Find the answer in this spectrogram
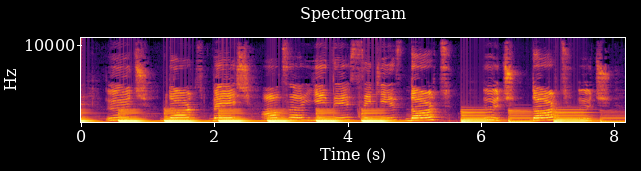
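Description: Yamaha digital piano played left-handed in a slow finger-strengthening exercise: low notes struck one at a time about every 0.7 s, moving to a different set of notes about six seconds in.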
